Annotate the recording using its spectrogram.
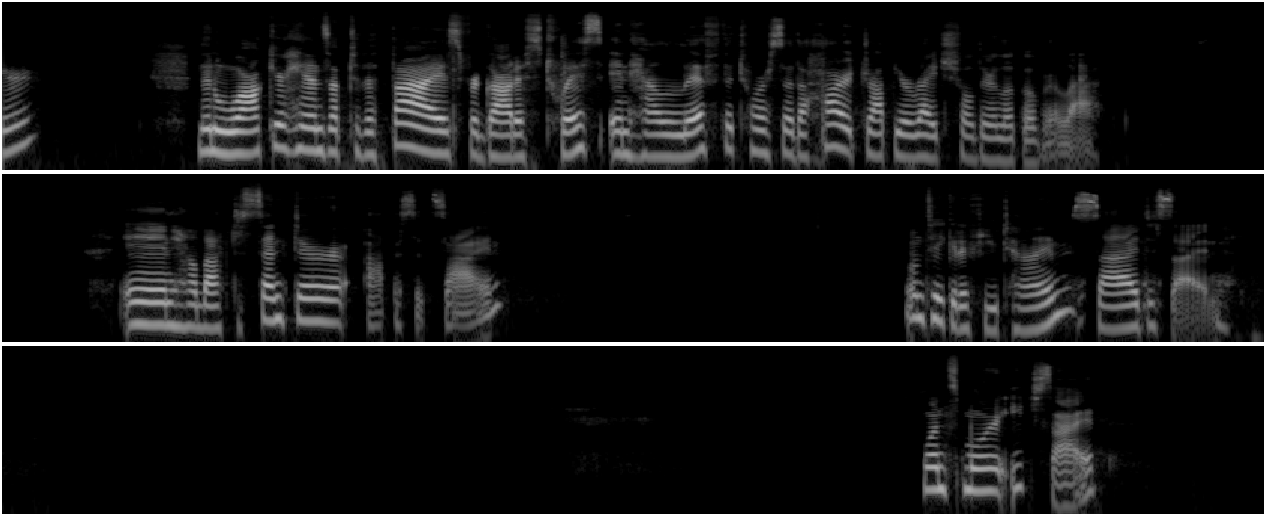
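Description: A young woman speaks calmly and clearly, close to a microphone, in short phrases with pauses.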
